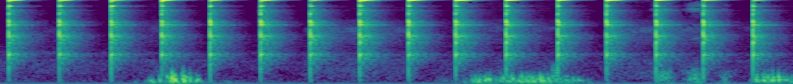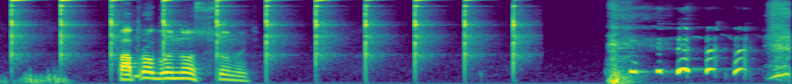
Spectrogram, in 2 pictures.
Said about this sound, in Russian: По-любому же вы увидели уже такую фишку, когда стучишь молотками и непонятно, соприкасаются они или нет.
